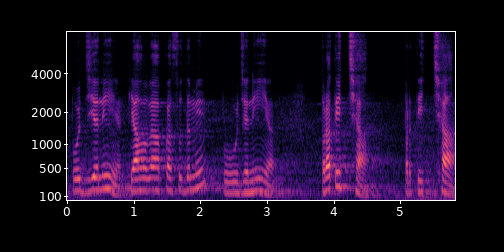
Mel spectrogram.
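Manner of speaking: usual speaking voice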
